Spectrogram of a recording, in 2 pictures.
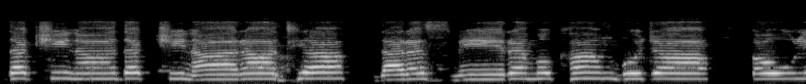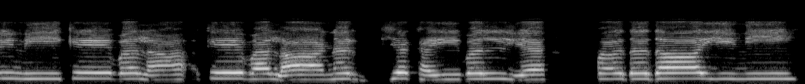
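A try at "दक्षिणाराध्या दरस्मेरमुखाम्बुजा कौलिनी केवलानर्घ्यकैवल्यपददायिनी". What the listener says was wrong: Yes, you chanted all the Mahapranas correctly. In the second line, maybe because it is a big sentence, you should actually it has to be chanted together. So you should not take a break anywhere.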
